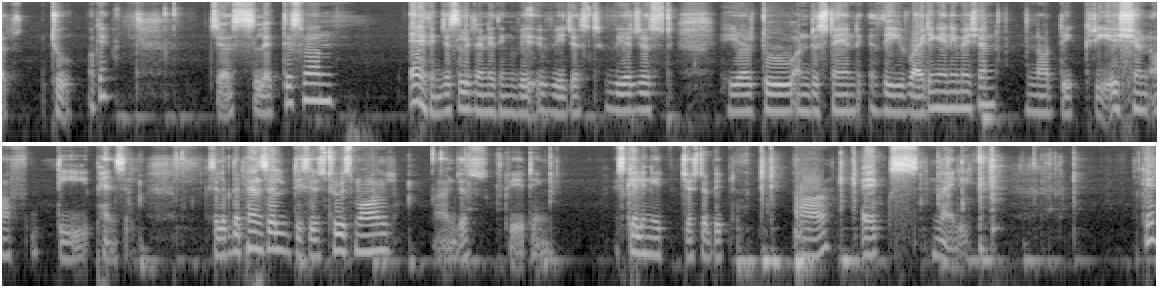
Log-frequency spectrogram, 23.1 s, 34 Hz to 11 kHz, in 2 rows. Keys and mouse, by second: 5.2 click, 10.0 middle click, 10.6 middle click, 14.5 s, 16.1-17.0 middle drag, 17.0-17.8 drag, 19.1 r, 22.2-23.0 drag.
